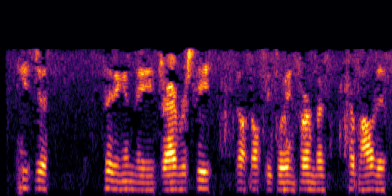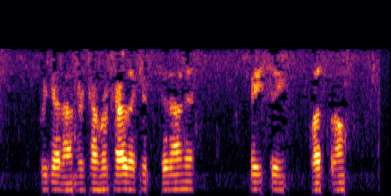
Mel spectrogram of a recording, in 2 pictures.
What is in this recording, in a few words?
Police Tactical Encrypted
